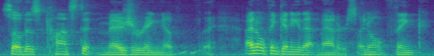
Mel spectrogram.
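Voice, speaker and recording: A middle-aged man hosting a live tech stream, answering viewer questions in a calm, unhurried, reflective way. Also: medium pitch, a little hiss or hum. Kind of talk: casual live Q&A chat.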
